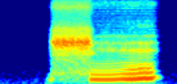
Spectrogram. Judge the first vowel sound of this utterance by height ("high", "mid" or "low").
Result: mid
